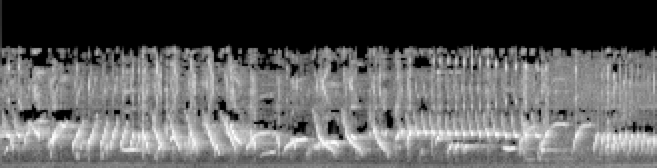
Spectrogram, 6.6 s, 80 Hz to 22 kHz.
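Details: Canary training song ('2 in 1' masteran): a lively sequence of rapid down-slurred chirps and warbles, ending in a sustained high, slightly buzzy trill. A quiet hum lies underneath.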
